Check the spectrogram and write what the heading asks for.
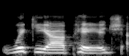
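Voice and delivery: normal talking voice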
